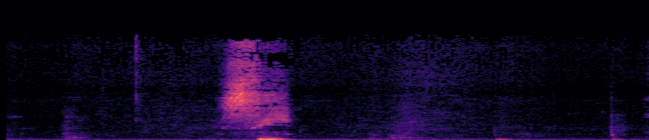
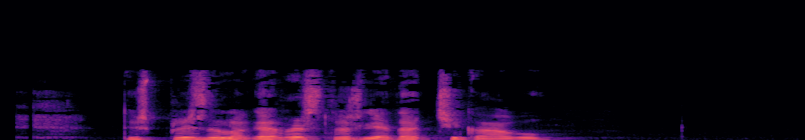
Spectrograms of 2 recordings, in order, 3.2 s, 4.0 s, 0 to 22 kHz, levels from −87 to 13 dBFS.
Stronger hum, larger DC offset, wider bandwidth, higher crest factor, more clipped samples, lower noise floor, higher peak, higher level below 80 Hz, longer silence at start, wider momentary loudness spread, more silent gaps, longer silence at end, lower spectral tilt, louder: neither; neither; first, 16.5 kHz vs 11.5 kHz; about the same, 24 dB vs 20 dB; neither; second, -60 dBFS vs -80 dBFS; about the same, -6 dBFS vs -8 dBFS; first, -60 dBFS vs -80 dBFS; first, 1.1 s vs 0.15 s; first, 28 LU vs 10 LU; neither; second, 0.7 s vs 1.3 s; about the same, -3.5 dB/octave vs -4.5 dB/octave; first, -21 LUFS vs -26 LUFS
